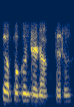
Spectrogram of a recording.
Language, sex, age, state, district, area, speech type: Telugu, female, 30-45, Andhra Pradesh, Krishna, urban, conversation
